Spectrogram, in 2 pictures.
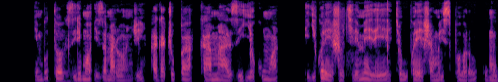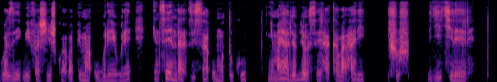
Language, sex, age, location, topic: Kinyarwanda, male, 25-35, Kigali, health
